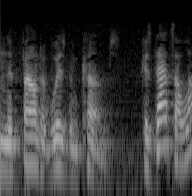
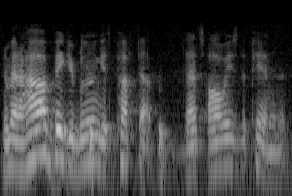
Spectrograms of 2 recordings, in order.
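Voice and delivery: normal talking voice

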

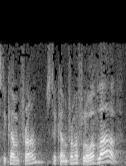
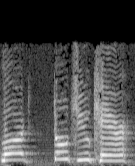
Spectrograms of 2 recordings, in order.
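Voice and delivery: high, slow, drawn-out pleading; Martha's accusing cry; 11 semitones higher, much slower than usual. Acted. Martha crying out to Jesus, high drawn-out accusation. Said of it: "to accuse his nature".

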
